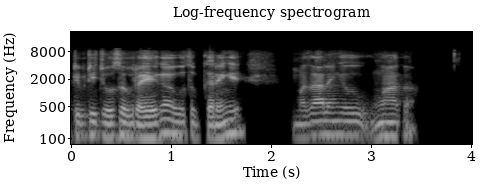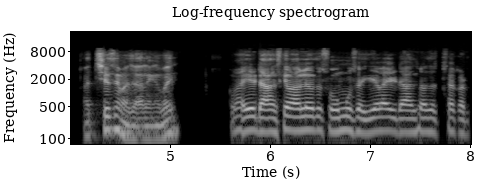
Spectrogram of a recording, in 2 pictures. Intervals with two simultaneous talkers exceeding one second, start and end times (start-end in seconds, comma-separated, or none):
none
